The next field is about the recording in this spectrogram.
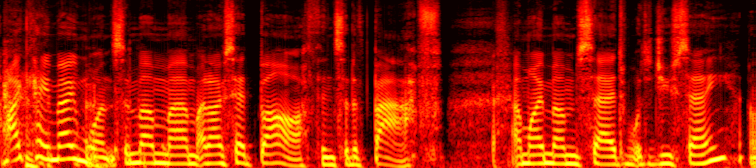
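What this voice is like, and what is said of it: Bristolian English accent. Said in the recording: “we were just all of us were Bristolian ... The school tried to beat the accent out of me, but I stayed”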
